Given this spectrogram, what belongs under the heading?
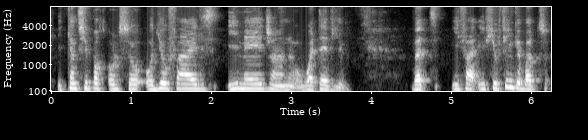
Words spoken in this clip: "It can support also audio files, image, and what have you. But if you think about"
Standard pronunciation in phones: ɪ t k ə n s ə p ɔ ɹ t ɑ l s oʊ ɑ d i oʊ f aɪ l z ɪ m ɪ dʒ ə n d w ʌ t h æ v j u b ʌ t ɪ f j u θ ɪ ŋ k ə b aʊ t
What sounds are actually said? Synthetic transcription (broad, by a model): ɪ t k ə n s ə p ɔ ɹ t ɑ l s oʊ ɑ d i oʊ f aɪ l z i m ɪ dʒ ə n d w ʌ t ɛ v j u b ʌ t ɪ f j u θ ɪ ŋ k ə b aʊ t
